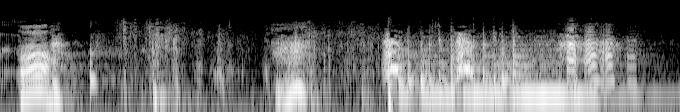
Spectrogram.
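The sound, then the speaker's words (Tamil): A dog that has arrived in a delivered package, with another envelope tied to its neck, lets out several short, high yelping barks in uneven bursts while people talk over and after them. “கவரை திறந்தா நாயி, நாய் கழுத்துல இன்னொரு கவரு.”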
